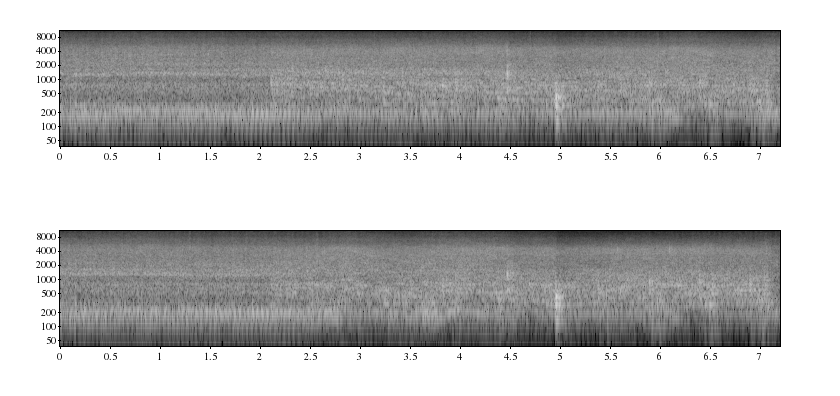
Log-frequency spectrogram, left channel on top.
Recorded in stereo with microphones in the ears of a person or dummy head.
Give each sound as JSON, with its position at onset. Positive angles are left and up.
{"t": 2.1, "sound": "footsteps", "side_deg": 45, "distance_m": 4.0}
